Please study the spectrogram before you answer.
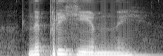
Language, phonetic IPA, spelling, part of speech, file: Ukrainian, [nepreˈjɛmnei̯], неприємний, adjective, Uk-неприємний.ogg
- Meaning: unpleasant, disagreeable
